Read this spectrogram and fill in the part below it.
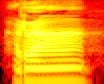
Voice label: "rañ", Apatani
